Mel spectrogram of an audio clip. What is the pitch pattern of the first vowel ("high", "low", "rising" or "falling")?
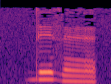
high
